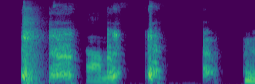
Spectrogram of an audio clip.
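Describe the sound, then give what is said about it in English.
A person coughing and clearing their throat in a rough, partly voiced series of about six bursts, with short gaps between them. “I say metal, and all of a sudden you started coughing.”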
